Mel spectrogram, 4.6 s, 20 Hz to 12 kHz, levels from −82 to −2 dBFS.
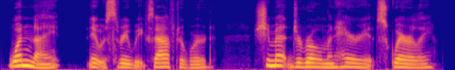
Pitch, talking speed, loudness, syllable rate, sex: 190 Hz, 145 wpm, -17 LUFS, 5.7 syllables/s, female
